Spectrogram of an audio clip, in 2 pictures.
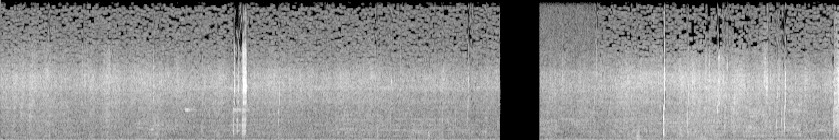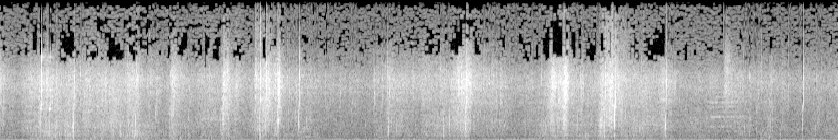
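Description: Dry leaf litter crackling and rustling in a series of sharp clicks as monkeys move on it, over a steady low rumble. The sound drops out for a moment about six seconds in, and the crackling gathers after that.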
